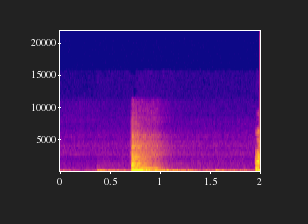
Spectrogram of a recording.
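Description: A single short, sharp breath from a man, heard about two-thirds of a second in as a quick hiss that fades within half a second, between near-silent gaps.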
